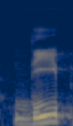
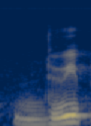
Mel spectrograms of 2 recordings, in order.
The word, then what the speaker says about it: द्वीप: ध्यान से देखिए क्या लिखा है, जम्बू द्वीप, दीप नहीं बोलना, द्वीप है, ठीक है ना, दा में वा भी लगा, द्वीप है।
